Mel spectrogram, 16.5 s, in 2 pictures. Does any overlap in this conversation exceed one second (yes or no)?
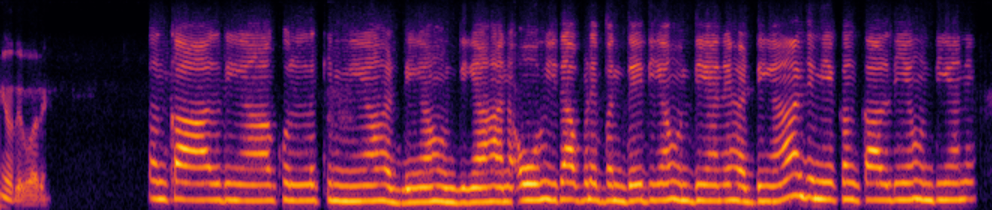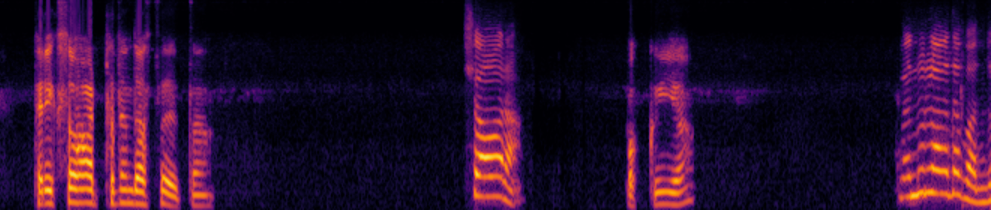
no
